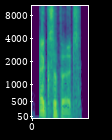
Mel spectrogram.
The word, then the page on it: occiput: British English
